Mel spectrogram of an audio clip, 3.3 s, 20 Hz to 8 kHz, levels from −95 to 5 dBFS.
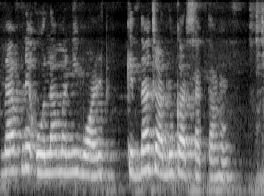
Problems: background sounds at intervals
